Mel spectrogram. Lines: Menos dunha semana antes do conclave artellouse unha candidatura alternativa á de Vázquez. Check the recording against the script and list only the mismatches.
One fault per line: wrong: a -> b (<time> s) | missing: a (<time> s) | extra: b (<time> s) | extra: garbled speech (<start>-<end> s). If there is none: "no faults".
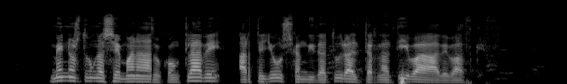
missing: antes (1.4 s)
missing: unha (2.9 s)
